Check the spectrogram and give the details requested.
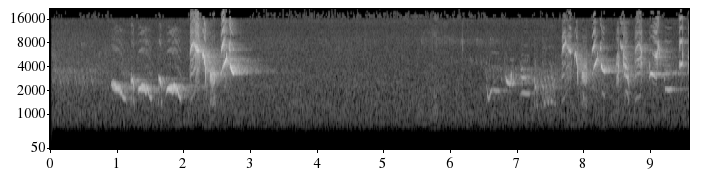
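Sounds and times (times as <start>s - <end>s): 
Eurasian blackcap Sylvia atricapilla singing a warble: 0.2s - 3.2s, 6.4s - 9.5s.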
